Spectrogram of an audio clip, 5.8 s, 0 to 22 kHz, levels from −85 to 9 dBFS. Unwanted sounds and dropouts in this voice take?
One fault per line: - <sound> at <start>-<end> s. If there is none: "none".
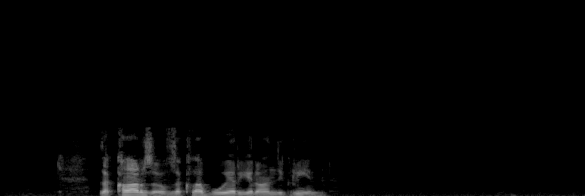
none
